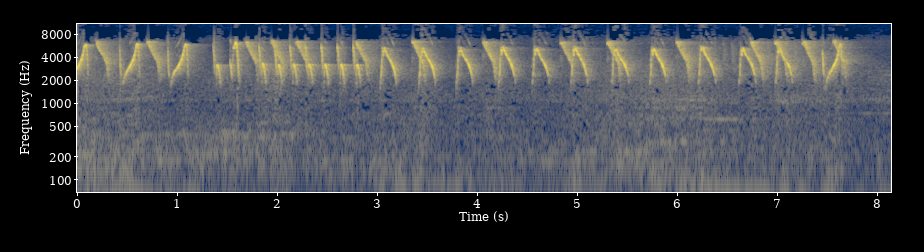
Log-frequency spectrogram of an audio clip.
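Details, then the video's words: Bar-winged prinia (ciblek semi) singing nonstop: dense, piercing, downslurred chirps at high pitch, tumbling quickly at first, then spaced slightly more evenly, about three a second. "ciblek semi gacor, SEKALI putar saja ciblek semi PASTI ikut bunyi nyaut"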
